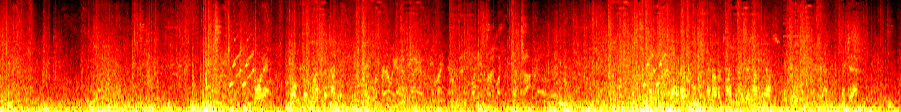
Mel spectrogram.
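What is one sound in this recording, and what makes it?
Heavy guns fire in rapid bursts.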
